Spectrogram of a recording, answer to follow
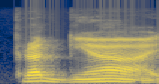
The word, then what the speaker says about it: Prajna: Prajna is a very important word. Prajna. Prajna, two syllables in Sanskrit.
